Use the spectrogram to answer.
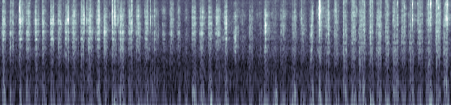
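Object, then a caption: Bar of soap. Long blue acrylic nails scratch fast and aggressively at a white, solid, rectangular bar of soap held in both hands over soap shavings. The result is a dense, continuous run of rapid scraping strokes with a heavy low rumble and a thin bright crackle on top, steady in loudness throughout.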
